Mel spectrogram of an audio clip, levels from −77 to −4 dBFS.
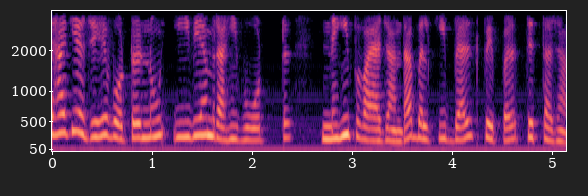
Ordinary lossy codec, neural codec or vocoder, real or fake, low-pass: none; none; real; 3.6 kHz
